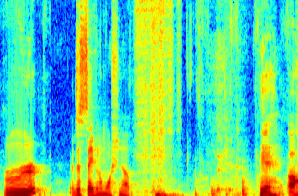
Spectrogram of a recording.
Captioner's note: chuckles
